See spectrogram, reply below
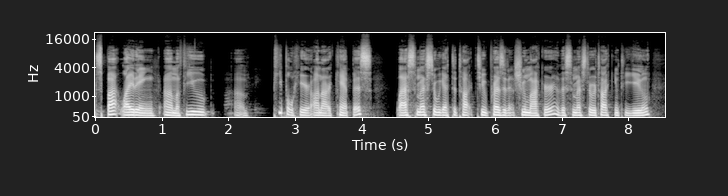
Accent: Lansing, Michigan, United States; moved away; I'm from Lansing, Michigan originally.

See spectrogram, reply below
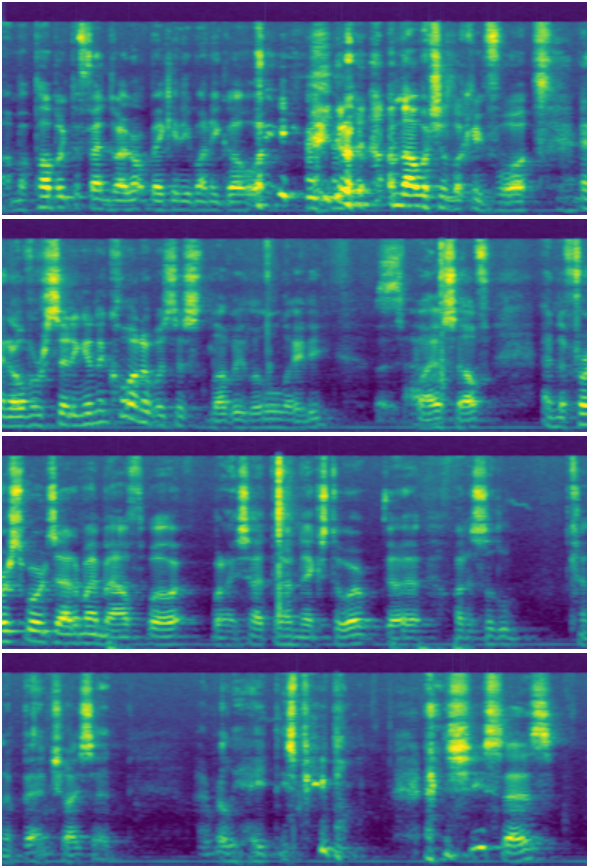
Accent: New York City, New York, United States; born or raised there

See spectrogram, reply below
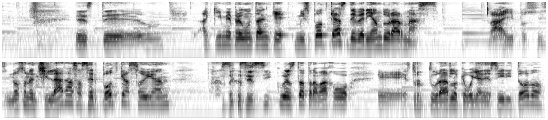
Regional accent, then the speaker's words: Mexico City, Mexico; soy de la Ciudad de México

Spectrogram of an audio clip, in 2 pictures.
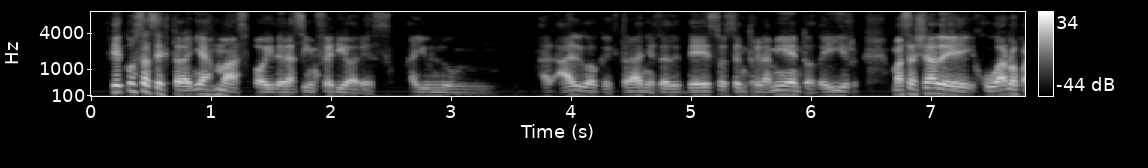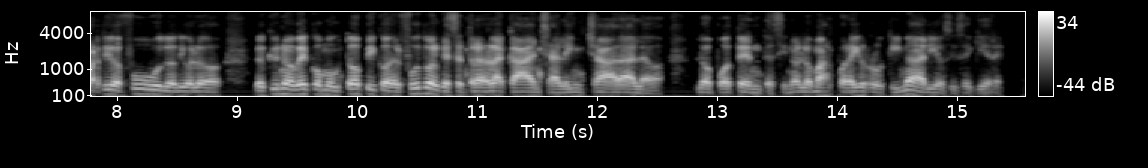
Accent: La Plata, Buenos Aires Province, Argentina; also born or lived in Villa Ballester; yo tengo eso de, ser de Villa Ballester, pero platense porque vivo es muy chico en La Plata, pero nací en Villa Ballester

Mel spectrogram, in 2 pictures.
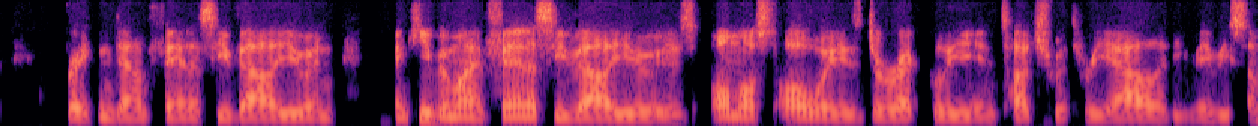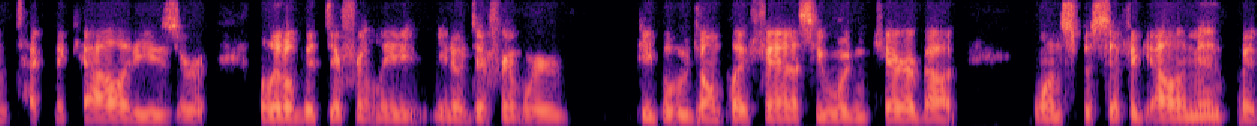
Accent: Long Island, New York, United States; I grew up on Long Island

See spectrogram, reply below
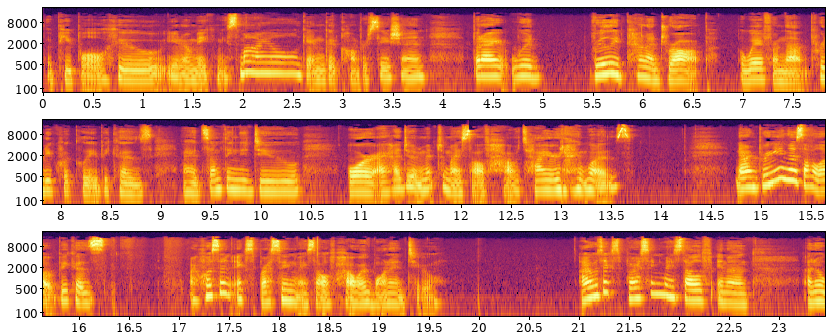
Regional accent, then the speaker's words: United States; I am American, so we celebrated Thanksgiving with my family

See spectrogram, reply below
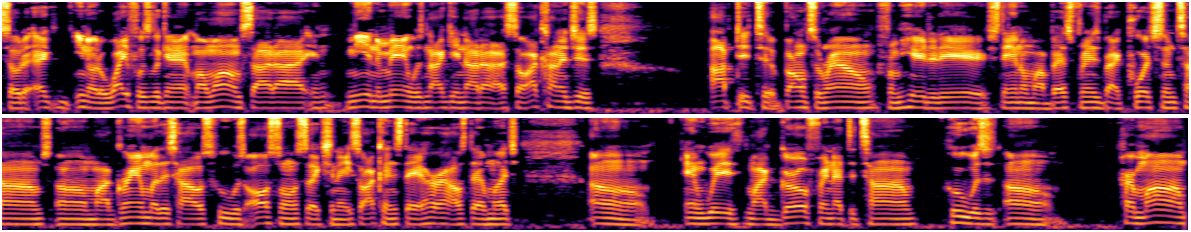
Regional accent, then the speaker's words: Lake Charles, Louisiana, United States; I grew up in Lake Charles, Louisiana, in a little neighborhood called Car Shop

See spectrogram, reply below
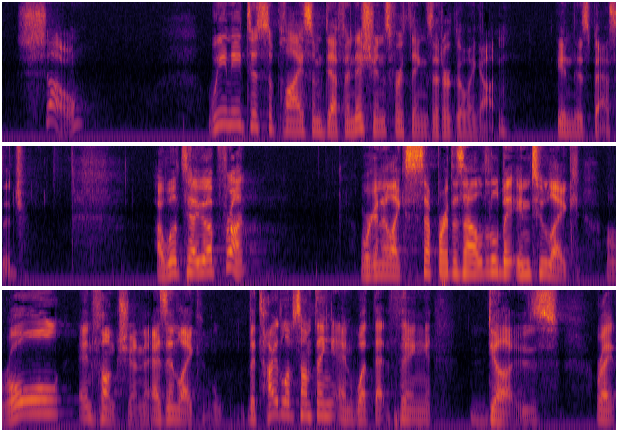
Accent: Zeeland, Michigan, United States; I grew up in Zealand, uh, which, if you don't know what Zealand is, it's where they spawn Dutch people.

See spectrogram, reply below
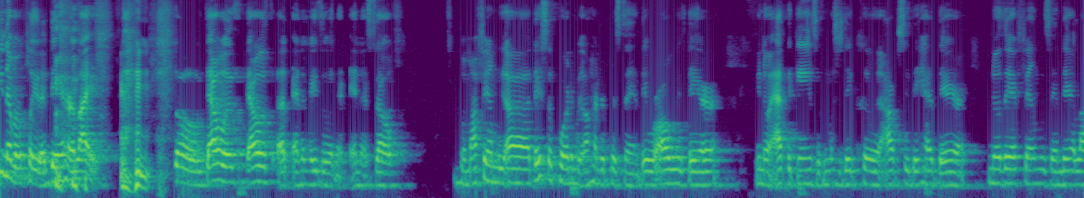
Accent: Newark, New Jersey, United States; moved away as an adult; also born or lived in Savannah, Georgia; I'm born and raised in Newark, New Jersey

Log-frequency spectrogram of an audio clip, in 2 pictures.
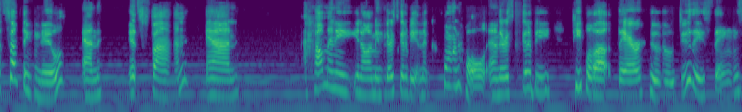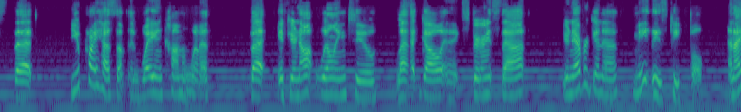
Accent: Utah, United States; I was from Utah and far away from home

